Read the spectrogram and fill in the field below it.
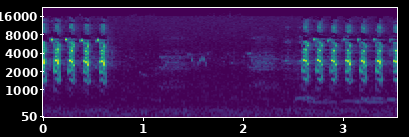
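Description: A green jay gives two loud bursts of rapid, raucous calls, each a quick run of about five harsh notes, separated by a short pause with only faint background noise.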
